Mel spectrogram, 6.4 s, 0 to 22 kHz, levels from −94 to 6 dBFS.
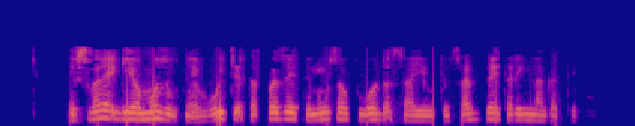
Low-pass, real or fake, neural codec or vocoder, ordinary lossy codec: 5.4 kHz; real; none; MP3, 24 kbps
